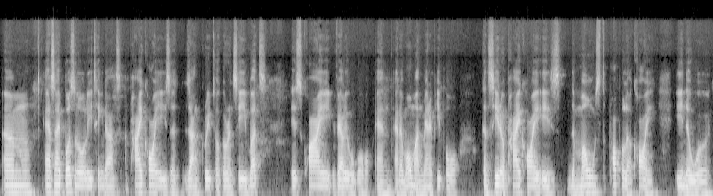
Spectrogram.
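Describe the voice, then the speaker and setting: A man's voice: medium pitch, little pitch movement, a little slow, darkish tone. A man from Vietnam with a Vietnamese accent, presenting a prepared opinion as a community discussion participant.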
